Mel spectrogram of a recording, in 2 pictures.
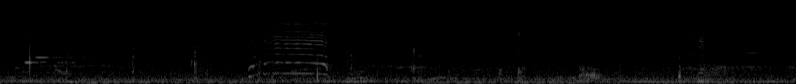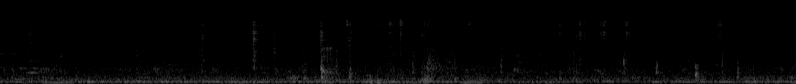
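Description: A goat gives a single short, quavering bleat over a steady low background rumble.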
